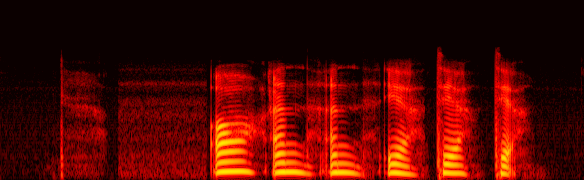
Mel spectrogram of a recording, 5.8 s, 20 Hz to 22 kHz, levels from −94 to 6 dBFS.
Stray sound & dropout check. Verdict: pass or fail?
pass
